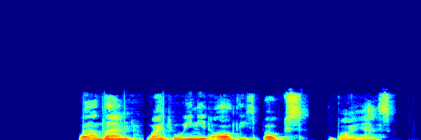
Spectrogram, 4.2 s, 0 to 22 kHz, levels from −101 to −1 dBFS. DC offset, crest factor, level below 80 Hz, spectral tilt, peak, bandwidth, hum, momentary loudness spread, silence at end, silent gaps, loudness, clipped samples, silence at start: under 0.1%; 20 dB; -62 dBFS; -6.5 dB/octave; -10 dBFS; 7.8 kHz; none; 12 LU; 0.3 s; 3.16-3.28 s; -28 LUFS; under 0.1%; 0.8 s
